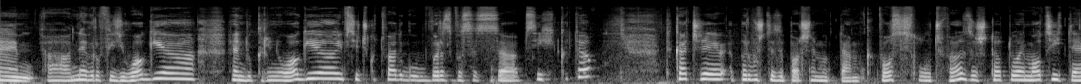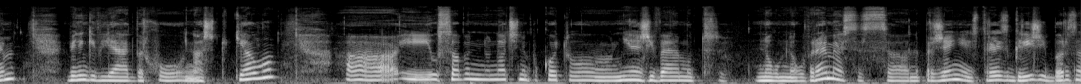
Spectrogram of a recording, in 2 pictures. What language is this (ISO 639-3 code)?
bul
